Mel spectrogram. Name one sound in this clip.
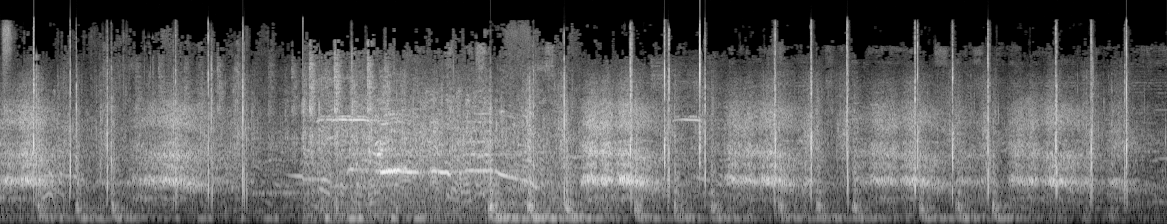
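A large stadium crowd chants loudly in rhythm, outdoors.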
